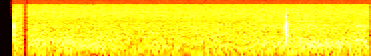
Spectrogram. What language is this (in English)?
Czech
